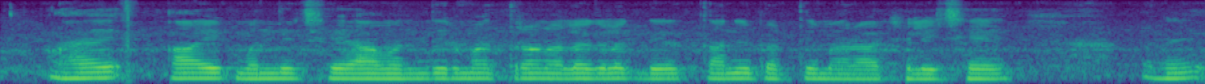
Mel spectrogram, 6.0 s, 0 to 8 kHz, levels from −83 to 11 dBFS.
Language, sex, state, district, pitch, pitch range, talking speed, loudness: Gujarati, male, Gujarat, Gandhinagar, 140 Hz, 140-145 Hz, 160 wpm, -16 LUFS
